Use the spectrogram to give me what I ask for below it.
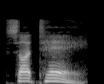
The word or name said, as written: Saute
